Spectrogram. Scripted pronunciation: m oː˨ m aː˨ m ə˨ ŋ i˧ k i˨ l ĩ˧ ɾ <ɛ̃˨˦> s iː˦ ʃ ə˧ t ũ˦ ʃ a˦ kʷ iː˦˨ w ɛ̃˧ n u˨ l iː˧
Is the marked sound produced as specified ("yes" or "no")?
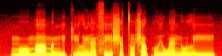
no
